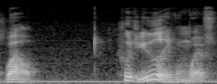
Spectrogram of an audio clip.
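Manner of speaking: soft, toying menace, swoop up then drop; Joker. Acted. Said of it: "that's my Joker impression".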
